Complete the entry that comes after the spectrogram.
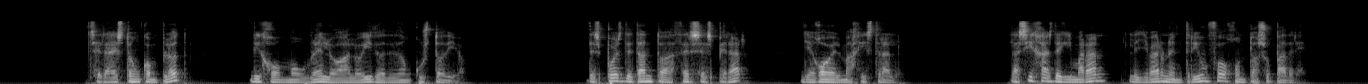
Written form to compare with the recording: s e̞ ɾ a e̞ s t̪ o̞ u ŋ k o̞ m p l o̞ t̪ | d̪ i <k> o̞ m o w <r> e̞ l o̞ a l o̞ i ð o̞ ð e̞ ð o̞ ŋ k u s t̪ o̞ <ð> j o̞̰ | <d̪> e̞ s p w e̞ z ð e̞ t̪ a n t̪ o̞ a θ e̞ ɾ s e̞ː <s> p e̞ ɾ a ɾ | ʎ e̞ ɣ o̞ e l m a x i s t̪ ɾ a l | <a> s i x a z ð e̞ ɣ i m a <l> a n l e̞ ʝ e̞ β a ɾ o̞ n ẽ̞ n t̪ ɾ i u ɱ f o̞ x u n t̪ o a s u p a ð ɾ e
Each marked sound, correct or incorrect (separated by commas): incorrect, incorrect, correct, correct, correct, correct, incorrect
